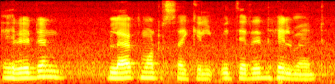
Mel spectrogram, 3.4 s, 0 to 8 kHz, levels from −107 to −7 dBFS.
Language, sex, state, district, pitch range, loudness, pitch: English, male, Arunachal Pradesh, Lower Dibang Valley, 135-150 Hz, -18 LUFS, 145 Hz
